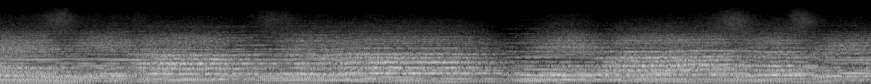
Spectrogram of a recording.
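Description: A choir singing a hymn in slow, long held notes, with brief breaks between phrases.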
